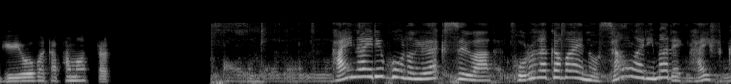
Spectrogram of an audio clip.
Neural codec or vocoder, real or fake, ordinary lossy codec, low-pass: codec, 24 kHz, 0.9 kbps, WavTokenizer, small release; fake; none; 7.2 kHz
